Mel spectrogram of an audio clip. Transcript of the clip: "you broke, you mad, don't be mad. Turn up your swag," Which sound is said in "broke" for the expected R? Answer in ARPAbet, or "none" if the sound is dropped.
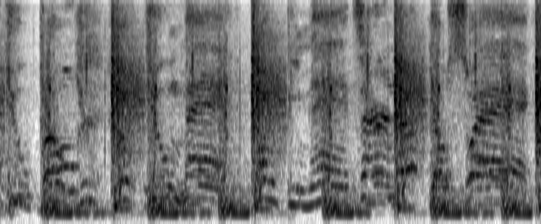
none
